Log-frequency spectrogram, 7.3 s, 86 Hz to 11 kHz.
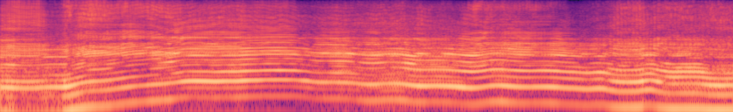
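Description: A 4x4's engine revving hard under load in soft sand. The revs climb about a second in, then hold high, wavering up and down.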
